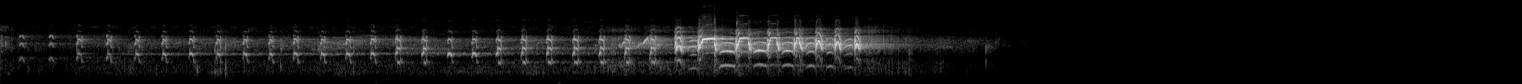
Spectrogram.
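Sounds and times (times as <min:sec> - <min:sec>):
Oriental pied hornbill calling: 0:00.2 - 0:08.9.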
